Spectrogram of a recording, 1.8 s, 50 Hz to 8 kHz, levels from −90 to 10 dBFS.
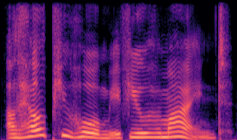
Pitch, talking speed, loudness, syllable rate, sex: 240 Hz, 270 wpm, -16 LUFS, 5.3 syllables/s, female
